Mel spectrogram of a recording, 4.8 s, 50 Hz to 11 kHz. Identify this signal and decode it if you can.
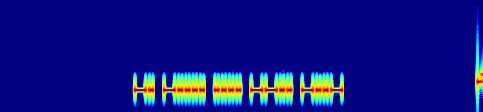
Morse code, heard as a keyed tone, about 33 wpm, 700 Hz. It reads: N6HZX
